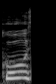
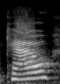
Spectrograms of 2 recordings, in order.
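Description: First: "co" with a plain o vowel; mispronounced cow. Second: "cow" with a gliding ow diphthong; correct English cow. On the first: Showing listeners the mistake to avoid, mispronounced "co". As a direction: say cow wrongly as "co". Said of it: "de ne pas dire co". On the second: Showing listeners the pronunciation that matters, English "cow". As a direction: open the vowel of "cow", gliding to oo. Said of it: "si c'est cow". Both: Shown as a demonstration.

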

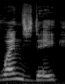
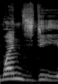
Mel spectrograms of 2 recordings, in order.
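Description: First: Said in the usual way. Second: Midwestern WEDNESDAY, the ending said "dee"; Midwestern accent. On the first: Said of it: "Instead of saying". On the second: Retold or imitated. Imitating Fred Ward saying the days of the week, Midwestern "Wensdee" for Wednesday. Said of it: "very Midwestern accent".

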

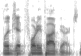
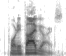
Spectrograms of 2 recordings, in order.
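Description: First: "Legit" dropped softer, much quieter; quiet proud emphasis. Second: Said in the usual way. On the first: Shown as a demonstration. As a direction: let it land softly, almost to yourself. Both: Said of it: "That's my record".

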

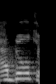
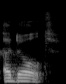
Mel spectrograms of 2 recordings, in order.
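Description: First: "adult" stressed on the first syllable, AD-ult. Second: "adult" stressed on the second syllable, uh-DULT. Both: Shown as a demonstration. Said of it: "is it adult or adult".

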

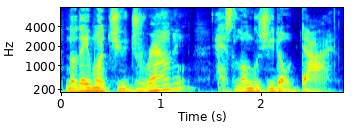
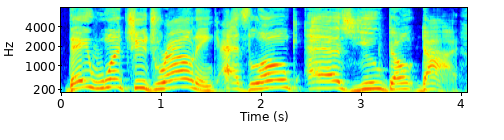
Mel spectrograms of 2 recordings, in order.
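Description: First: Said in the usual way. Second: Slow, higher, louder, leaning on "long"; emphatic repeat. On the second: Shown as a demonstration. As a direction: hammer it home slowly and loudly. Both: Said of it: "Let me say that again".

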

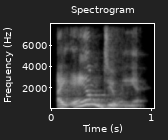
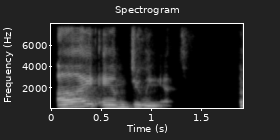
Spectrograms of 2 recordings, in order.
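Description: First: A little emphasis on "am"; stress on am. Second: Said in the usual way. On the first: Shown as a demonstration. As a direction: lean on the word "am". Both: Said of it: "Put a little emphasis on the am".

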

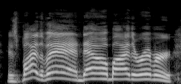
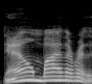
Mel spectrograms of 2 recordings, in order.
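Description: First: Joking movie quote. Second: Said in the usual way. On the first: Shown as a demonstration. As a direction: ham it up like a famous quote.

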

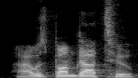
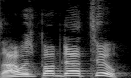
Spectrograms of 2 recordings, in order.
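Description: First: Said in the usual way. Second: High, whiny mock disappointment; mock bummed. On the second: Host joking about no Belmonts, pitched way up. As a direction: squeal it like a let-down kid. Mock dramatic then plain repeat.

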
